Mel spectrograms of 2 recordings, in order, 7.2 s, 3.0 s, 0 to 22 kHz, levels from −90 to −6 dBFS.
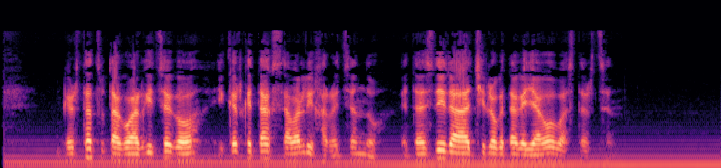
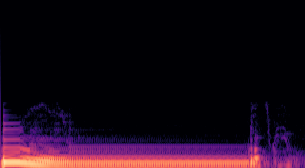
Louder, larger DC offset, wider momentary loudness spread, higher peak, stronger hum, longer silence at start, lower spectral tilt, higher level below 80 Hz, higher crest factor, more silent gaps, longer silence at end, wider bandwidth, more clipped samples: first, -19 LUFS vs -27 LUFS; neither; first, 22 LU vs 13 LU; first, 0 dBFS vs -8 dBFS; first, 50 Hz at -35 dBFS vs none; about the same, 0.05 s vs 0 s; second, -5 dB/octave vs -13.5 dB/octave; second, -40 dBFS vs -30 dBFS; about the same, 20 dB vs 16 dB; neither; second, 0 s vs 0.15 s; first, 11.5 kHz vs 1.1 kHz; neither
